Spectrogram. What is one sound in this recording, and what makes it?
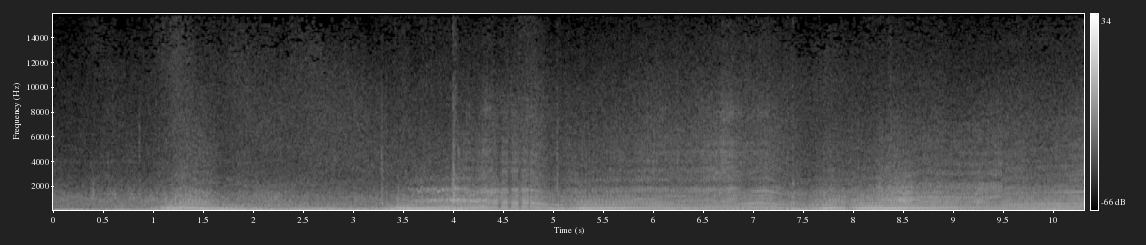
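A car engine revs up and down as it drives away.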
